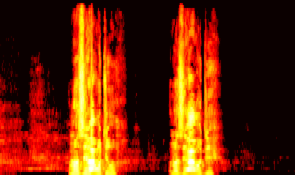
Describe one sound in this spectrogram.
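A man preaches loudly into a microphone, his voice booming through loudspeakers.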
